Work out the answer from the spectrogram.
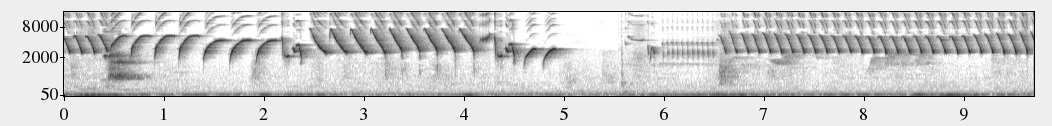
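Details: Chatty gacor domestic canary with a unique cengkok song style, played as a lure for silent canaries: rapid series of high, sweeping, descending notes, then a brief pause, a short buzzy phrase and a long fast, even trill.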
